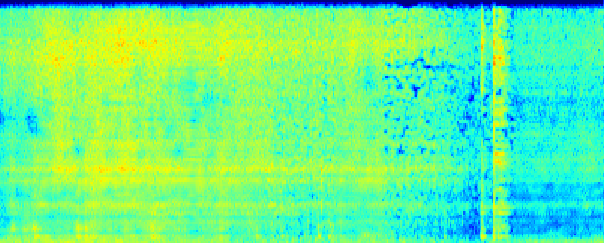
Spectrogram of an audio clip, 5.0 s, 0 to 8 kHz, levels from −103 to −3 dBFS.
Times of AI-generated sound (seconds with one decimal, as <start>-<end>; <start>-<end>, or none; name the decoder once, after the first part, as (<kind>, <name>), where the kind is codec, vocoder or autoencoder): 0.0-2.2 (vocoder, WaveNeXt); 2.8-3.2; 4.3-5.0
